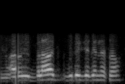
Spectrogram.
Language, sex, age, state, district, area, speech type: Odia, male, 45-60, Odisha, Bargarh, urban, conversation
